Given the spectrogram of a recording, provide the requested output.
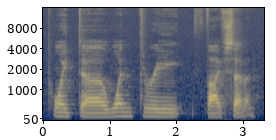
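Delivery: usual speaking voice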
